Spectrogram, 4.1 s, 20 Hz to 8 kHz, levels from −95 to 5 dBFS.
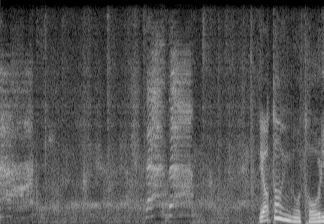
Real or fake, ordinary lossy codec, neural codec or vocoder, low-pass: fake; none; codec, 16 kHz, 0.8 kbps, ZipCodec; none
